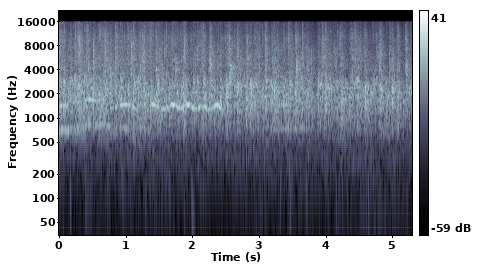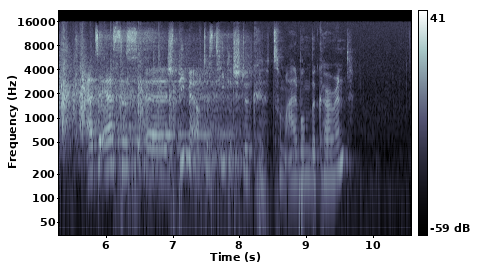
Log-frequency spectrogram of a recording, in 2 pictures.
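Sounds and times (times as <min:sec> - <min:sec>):
audience applauding: 0:00.0 - 0:08.1
wavering whistle: 0:00.9 - 0:02.8
speech: 0:05.7 - 0:09.8.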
